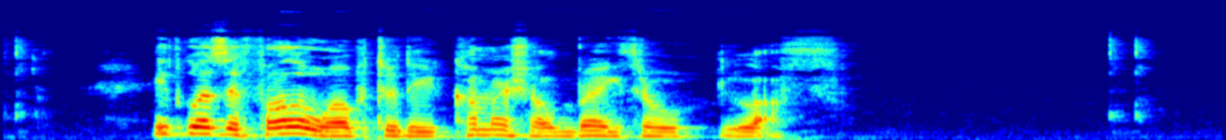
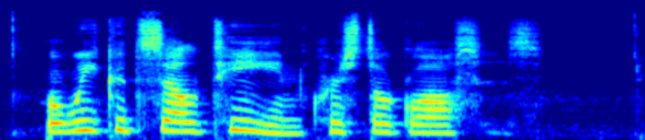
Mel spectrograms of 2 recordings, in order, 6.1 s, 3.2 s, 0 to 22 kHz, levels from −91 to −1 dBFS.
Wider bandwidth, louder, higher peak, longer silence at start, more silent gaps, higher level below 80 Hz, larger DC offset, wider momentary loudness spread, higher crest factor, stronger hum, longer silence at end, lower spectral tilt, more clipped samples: second, 7.6 kHz vs 15.5 kHz; first, -17 LUFS vs -31 LUFS; first, -2 dBFS vs -14 dBFS; first, 0.8 s vs 0.25 s; neither; first, -56 dBFS vs -74 dBFS; neither; second, 11 LU vs 19 LU; about the same, 18 dB vs 18 dB; neither; first, 2.05 s vs 0.55 s; first, -6.5 dB/octave vs -3 dB/octave; neither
